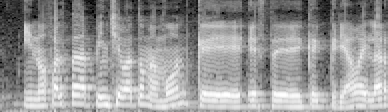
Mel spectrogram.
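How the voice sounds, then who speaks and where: A fairly slow pace with noticeable background noise behind it. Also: man, hardly any pauses, very even loudness. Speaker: podcast guest. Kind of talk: casual chat. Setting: studio with live audience.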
